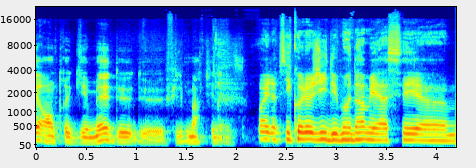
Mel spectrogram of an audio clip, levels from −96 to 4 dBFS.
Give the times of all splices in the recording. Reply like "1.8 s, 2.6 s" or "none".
none

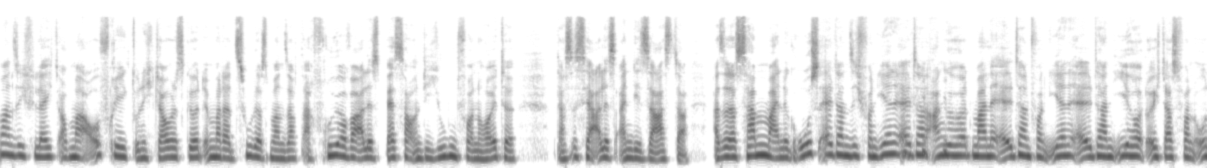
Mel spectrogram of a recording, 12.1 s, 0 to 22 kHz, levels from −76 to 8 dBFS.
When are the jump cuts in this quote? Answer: none

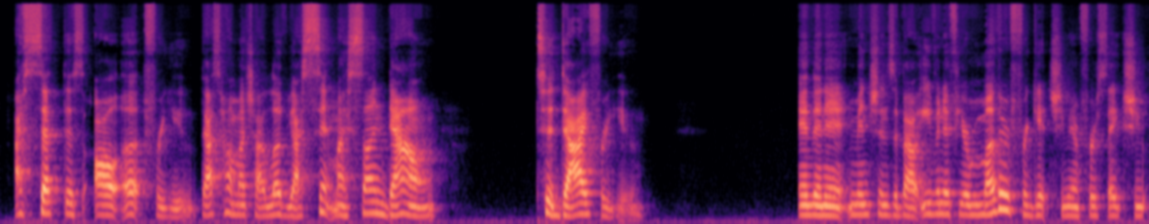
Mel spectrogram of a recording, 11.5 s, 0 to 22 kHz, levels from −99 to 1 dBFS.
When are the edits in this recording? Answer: none

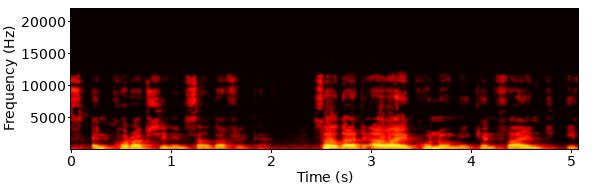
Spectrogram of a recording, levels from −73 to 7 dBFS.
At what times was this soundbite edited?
none

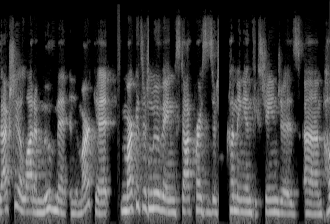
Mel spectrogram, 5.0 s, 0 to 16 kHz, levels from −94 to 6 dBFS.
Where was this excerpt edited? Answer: 1.7 s, 2.2 s, 3.3 s, 3.8 s

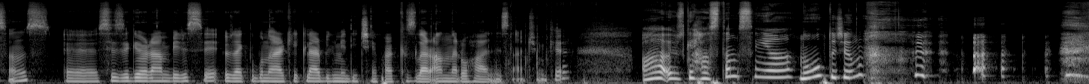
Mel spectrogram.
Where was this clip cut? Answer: 6.3 s

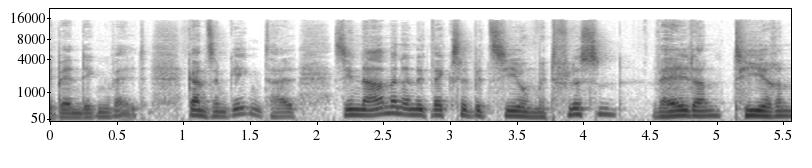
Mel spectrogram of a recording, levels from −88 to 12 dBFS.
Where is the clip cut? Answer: 2.9 s

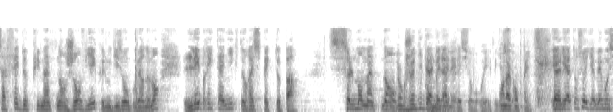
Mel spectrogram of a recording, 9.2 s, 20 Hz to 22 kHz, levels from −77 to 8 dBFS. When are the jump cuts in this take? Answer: none

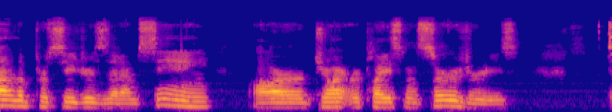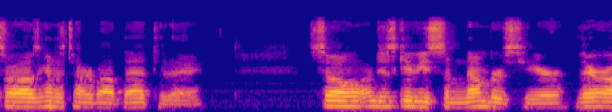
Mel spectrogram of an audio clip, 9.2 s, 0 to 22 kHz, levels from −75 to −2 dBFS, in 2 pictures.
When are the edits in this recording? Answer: none

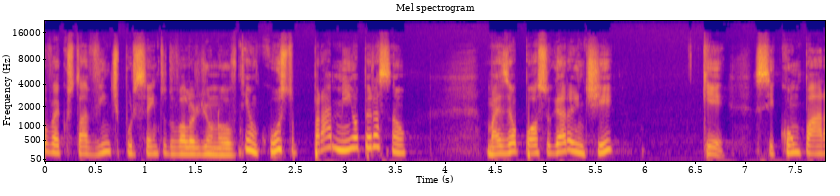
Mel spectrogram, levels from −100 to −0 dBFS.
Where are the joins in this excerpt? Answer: 1.9 s

